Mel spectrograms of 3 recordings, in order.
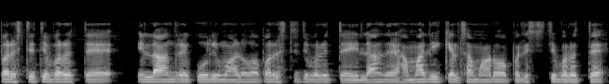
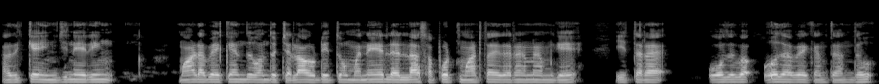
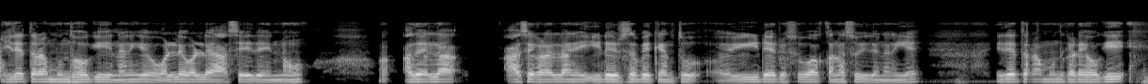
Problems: none marked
